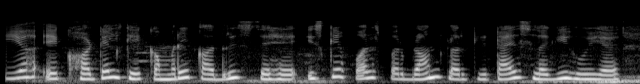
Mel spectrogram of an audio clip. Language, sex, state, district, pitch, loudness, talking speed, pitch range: Hindi, female, Jharkhand, Palamu, 255 Hz, -14 LUFS, 170 wpm, 235-300 Hz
